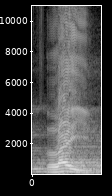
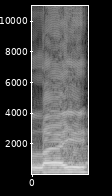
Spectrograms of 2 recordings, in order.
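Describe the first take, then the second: First: The vowel glides from a toward i. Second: The vowel sounds like a plain e. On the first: The speaker calls it right. "padahal dia adalah a dan i" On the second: The speaker calls it wrong. "larinya ke huruf e"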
